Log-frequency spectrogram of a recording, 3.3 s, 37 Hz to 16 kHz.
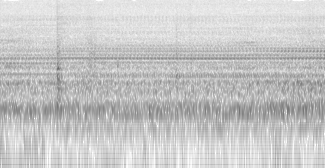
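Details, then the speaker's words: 5 kW Chinese diesel air parking heater, initial startup in a shed at about 25°F on a 12 V lead-acid battery: quiet steady fan whir, soft hum and clicks as the fuel pump self-primes; normal startup. "can hear that the diesel heaters on but that doesn't seem to be climate but here we go after it minute the diesel pump starting to self prime"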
